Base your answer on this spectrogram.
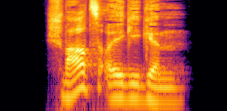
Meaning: strong dative masculine/neuter singular of schwarzäugig
- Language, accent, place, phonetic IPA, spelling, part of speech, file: German, Germany, Berlin, [ˈʃvaʁt͡sˌʔɔɪ̯ɡɪɡəm], schwarzäugigem, adjective, De-schwarzäugigem.ogg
